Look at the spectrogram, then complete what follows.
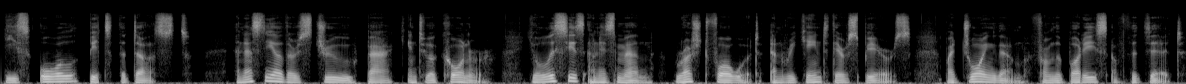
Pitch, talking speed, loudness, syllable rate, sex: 100 Hz, 165 wpm, -21 LUFS, 4.4 syllables/s, male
